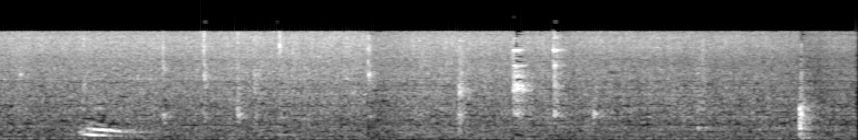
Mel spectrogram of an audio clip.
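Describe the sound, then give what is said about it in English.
Food being stirred in a pan after a splash of soy sauce or Maggi seasoning, with coconut milk in the mix. A soft, continuous sizzling hiss is broken by a few faint clinks and scrapes of the utensil. “With a bit of soy sauce. Or maggi. Like that. And we mix it in here.”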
